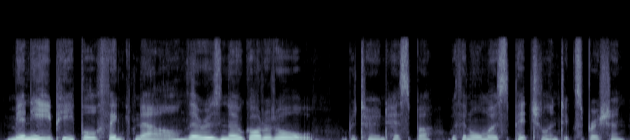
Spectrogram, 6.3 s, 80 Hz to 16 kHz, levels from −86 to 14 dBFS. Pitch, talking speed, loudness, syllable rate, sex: 185 Hz, 160 wpm, -17 LUFS, 4.9 syllables/s, female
